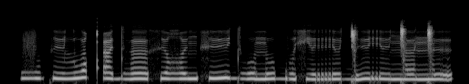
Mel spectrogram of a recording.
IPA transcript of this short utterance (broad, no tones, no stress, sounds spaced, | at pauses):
v u k y l u qʼ ø dʱ œ x y ʁ y ŋ x y dʱ o n ʊ b ʊ xʲ ø r ʏ ɡ͡ǀ y r y ŋ͡ǀ œ ŋ͡ǀ ʏ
